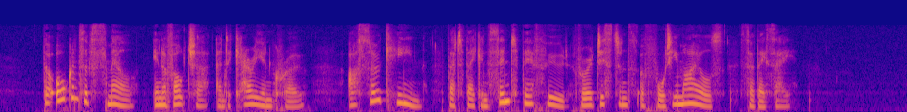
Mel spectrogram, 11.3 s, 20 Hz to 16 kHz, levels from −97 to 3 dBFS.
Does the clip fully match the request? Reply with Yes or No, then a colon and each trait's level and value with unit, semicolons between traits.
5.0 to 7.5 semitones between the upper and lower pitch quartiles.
Yes: average, 5.3 semitones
